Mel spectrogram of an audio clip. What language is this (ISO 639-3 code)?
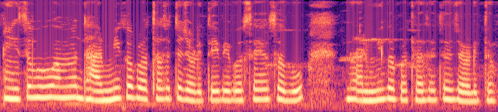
ori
